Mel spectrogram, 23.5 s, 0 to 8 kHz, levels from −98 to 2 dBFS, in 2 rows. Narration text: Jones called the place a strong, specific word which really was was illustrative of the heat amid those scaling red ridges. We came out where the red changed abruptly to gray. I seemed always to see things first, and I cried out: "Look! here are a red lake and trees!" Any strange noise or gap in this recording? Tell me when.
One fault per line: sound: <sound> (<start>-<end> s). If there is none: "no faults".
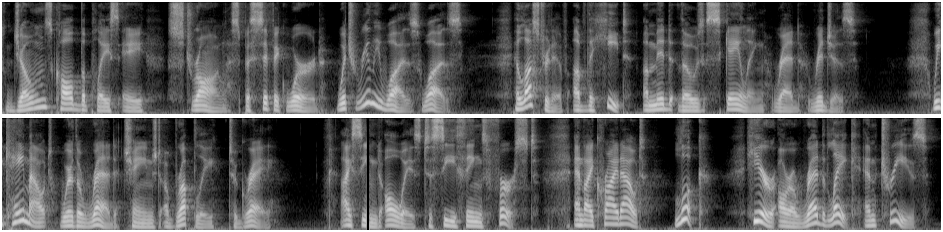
sound: dropout (16.3-16.3 s)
